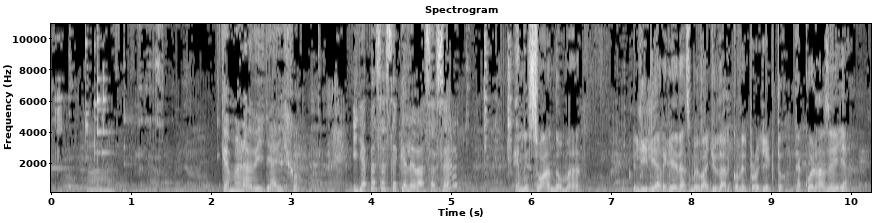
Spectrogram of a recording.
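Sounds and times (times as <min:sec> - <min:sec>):
glasses clinking in a toast: 0:00.0 - 0:03.5, 0:05.2 - 0:06.3
speech: 0:02.2 - 0:05.2, 0:05.8 - 0:10.2.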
